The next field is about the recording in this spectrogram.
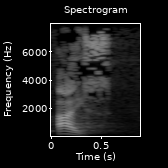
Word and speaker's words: eis: He uses the term ice, little Greek word ice. If you transliterate it, it's spelled E-I-S.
